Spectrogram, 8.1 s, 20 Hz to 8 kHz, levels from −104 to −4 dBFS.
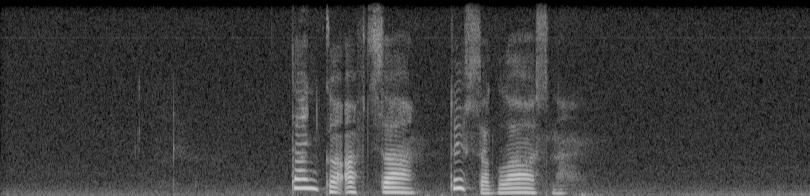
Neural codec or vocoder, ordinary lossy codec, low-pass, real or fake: none; none; none; real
